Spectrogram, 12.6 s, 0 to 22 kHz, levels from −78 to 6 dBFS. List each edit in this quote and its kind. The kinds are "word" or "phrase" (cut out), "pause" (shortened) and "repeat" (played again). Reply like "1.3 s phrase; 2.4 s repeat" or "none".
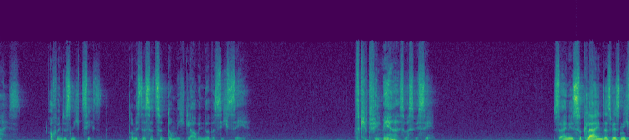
none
